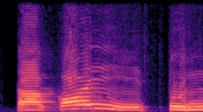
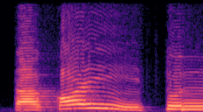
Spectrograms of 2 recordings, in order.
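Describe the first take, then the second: The two takes are said the same way.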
